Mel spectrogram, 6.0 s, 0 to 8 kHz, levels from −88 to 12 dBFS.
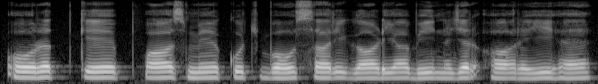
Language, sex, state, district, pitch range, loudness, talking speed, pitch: Hindi, male, Uttar Pradesh, Saharanpur, 145-155 Hz, -15 LUFS, 130 wpm, 150 Hz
